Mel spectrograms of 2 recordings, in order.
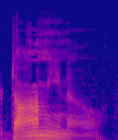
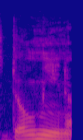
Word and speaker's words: domino: domino nostrum hodier our tendency for english is to change those into an ah sound like dominus or domino it's domino guilty as charged okay so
